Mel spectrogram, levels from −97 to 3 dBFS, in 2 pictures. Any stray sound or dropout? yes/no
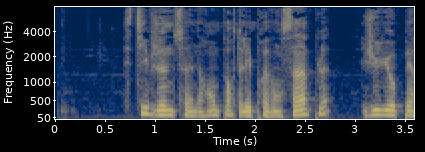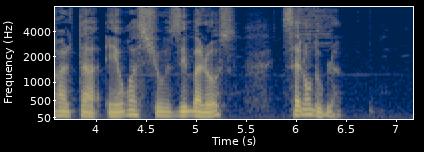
no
